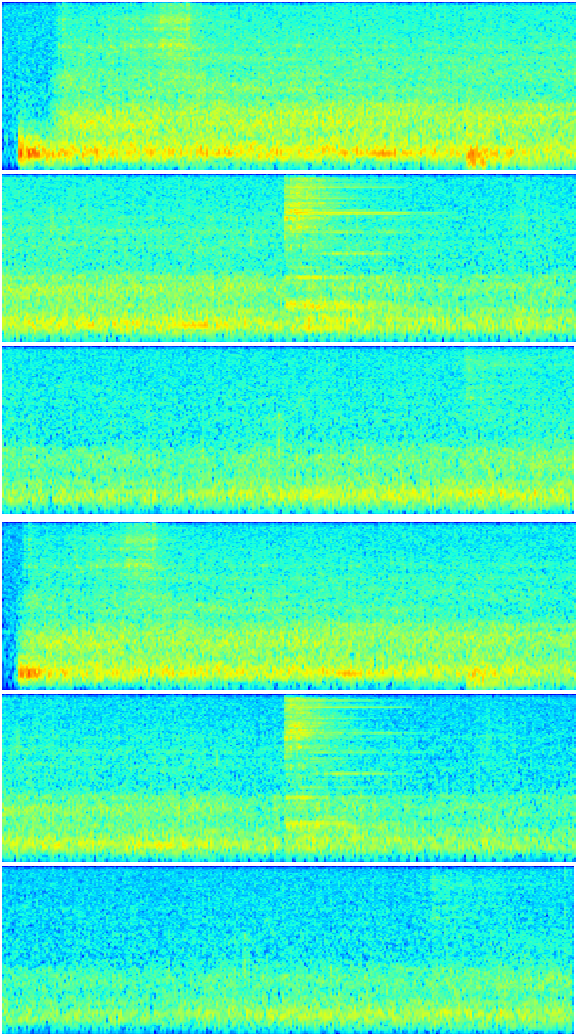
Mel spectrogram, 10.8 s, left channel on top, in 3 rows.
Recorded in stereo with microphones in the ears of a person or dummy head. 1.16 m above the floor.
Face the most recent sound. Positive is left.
turn(degrees=5)  # may be behind; listen again after turning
